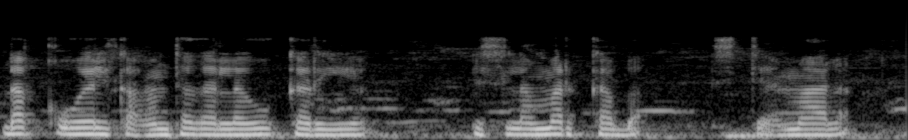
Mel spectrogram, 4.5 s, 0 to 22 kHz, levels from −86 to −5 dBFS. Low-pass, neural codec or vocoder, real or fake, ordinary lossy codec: 7.2 kHz; none; real; MP3, 96 kbps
